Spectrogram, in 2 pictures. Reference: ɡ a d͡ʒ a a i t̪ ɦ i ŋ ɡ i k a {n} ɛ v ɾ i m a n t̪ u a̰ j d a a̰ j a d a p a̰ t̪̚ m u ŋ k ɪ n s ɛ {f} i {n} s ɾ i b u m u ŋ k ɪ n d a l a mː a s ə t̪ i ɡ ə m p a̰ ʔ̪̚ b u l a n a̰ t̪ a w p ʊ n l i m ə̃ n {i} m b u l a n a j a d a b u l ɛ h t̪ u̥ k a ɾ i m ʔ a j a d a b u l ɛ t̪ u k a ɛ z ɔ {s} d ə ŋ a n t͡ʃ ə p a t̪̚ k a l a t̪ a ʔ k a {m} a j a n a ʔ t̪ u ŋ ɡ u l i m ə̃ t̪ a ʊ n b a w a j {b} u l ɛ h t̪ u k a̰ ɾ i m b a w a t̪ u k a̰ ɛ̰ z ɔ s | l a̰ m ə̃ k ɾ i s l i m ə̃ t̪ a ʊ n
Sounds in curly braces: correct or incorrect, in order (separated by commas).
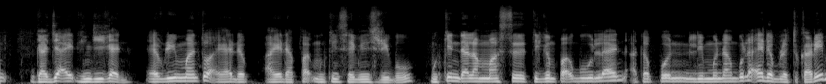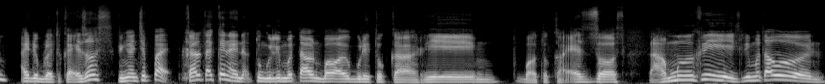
correct, incorrect, correct, incorrect, correct, incorrect, correct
